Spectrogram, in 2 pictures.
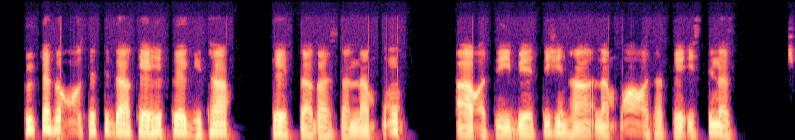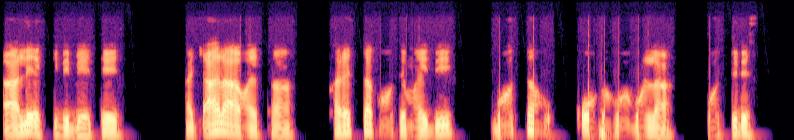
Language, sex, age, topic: Gamo, male, 25-35, government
